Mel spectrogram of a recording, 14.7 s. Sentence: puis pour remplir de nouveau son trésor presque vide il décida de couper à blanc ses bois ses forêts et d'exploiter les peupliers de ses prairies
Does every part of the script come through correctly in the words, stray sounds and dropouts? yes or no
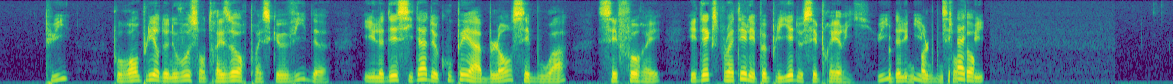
no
